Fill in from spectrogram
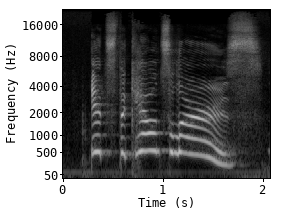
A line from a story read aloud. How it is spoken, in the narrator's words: One of the campers yelled out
